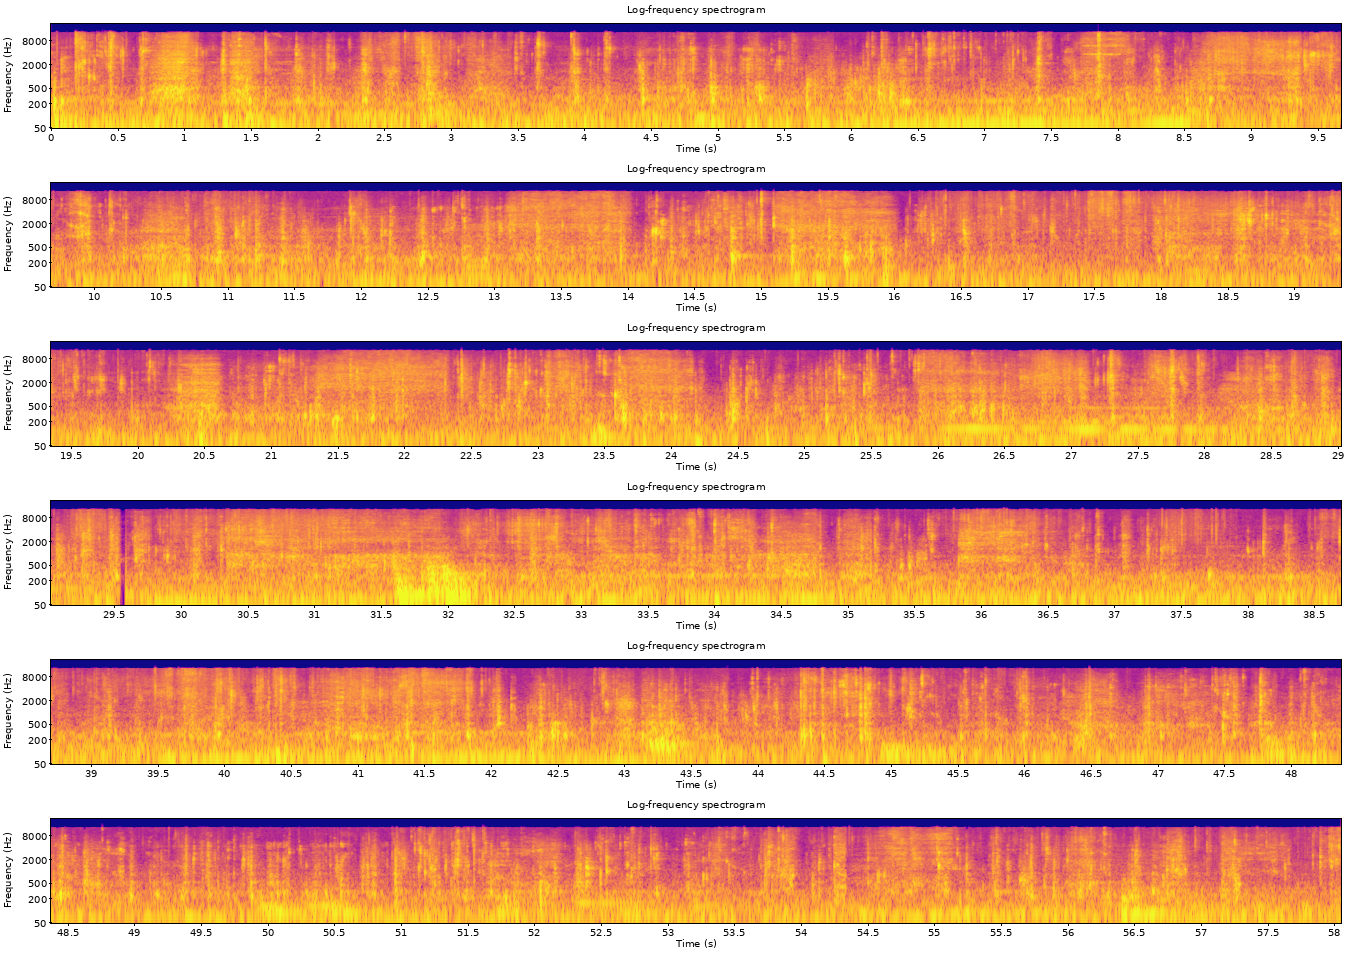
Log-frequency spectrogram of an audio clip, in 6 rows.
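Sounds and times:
slurping noodles: 0:00.0 - 0:06.0, 0:14.9 - 0:44.4
chewing: 0:00.0 - 0:58.0.

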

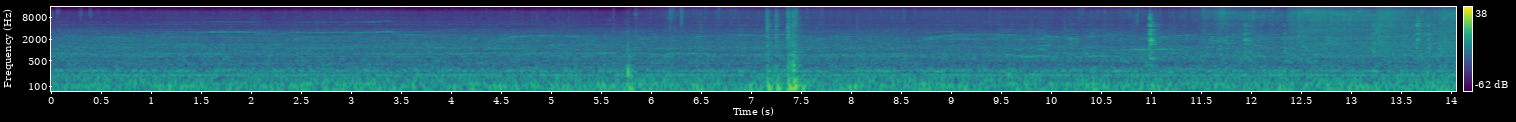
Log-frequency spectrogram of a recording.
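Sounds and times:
food sizzling in a pan: 0:05.8 - 0:14.0.

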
